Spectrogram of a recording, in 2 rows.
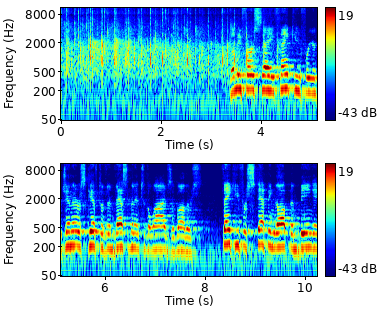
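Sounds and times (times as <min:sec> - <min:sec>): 
audience applause: 0:00.0 - 0:03.9
speech: 0:03.4 - 0:10.2.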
